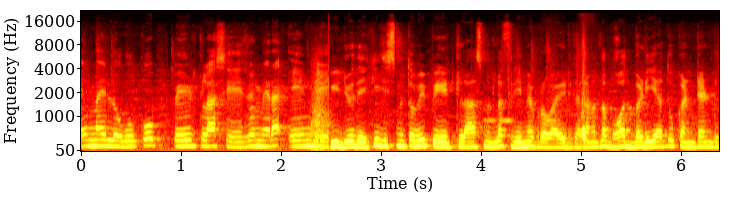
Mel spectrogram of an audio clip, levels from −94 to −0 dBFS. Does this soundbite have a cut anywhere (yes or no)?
yes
